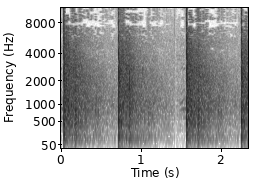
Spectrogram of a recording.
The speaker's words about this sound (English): Why are you trying to kill us? Explain yourself, why are you shooting us?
